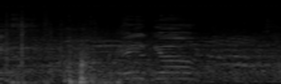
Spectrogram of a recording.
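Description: Faint, distant shouting voices, with a single dull thud about half a second in.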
